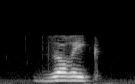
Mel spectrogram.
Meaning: 1. diminutive of ձող (joġ) 2. drinking straw
- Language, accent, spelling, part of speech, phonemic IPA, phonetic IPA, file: Armenian, Eastern Armenian, ձողիկ, noun, /d͡zoˈʁik/, [d͡zoʁík], Hy-ձողիկ.ogg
